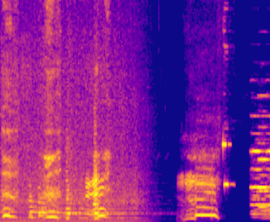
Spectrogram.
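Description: A cartoon character's short wordless vocal sounds, several quick ones and then a single longer one near the end, over a steady low hum that fades out about halfway through. Music comes in just before the end.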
